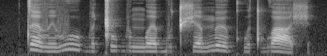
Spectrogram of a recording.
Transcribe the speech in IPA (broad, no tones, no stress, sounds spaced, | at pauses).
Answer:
t ɛ v e v u b ɛ ǁ u b ø ŋʷ ɛ b u t ʃ ɛ m ø kʷʰ ɛ t ɡʷ a ʃ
